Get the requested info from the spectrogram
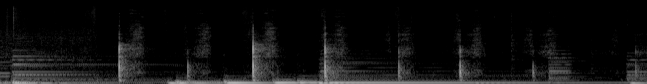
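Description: Kitchen knife slicing a zucchini into half-rounds on a wooden cutting board, one cut roughly every 0.7 seconds, starting about a second in, over background music.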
